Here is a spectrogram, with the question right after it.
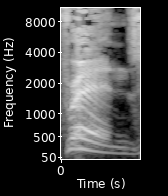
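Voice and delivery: very loud, booming, belted-out voice. Retelling how Hondo would greet everyone on arrival: Hondo Ohnaka voice. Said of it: "and Hondo's like".

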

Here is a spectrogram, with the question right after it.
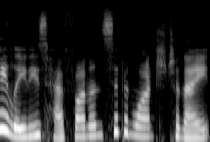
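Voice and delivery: put-on old-school news correspondent voice. Podcast co-host introduced as the correspondent, greeting listeners in an old-school news correspondent voice. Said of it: "I'm picturing like the news correspondent, like the old school news".

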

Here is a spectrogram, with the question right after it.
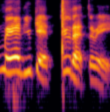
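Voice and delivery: exaggerated, high, loud mock protest.

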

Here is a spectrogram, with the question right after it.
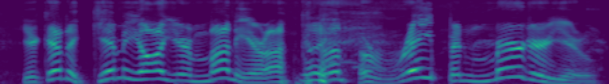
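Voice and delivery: animated, swooping cartoon martian voice. Voicing an imagined man from a mugshot, in a Marvin the Martian-like voice. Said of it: "it's gone on a Marvin the Martian spectrum".

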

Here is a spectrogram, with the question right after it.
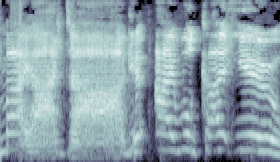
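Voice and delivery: mild battle-cry roar. In a game scene, a character threatens an opponent, roaring. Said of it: "Tess just roars".

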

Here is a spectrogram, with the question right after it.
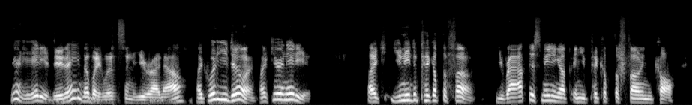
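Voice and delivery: ordinary talk, nothing marked

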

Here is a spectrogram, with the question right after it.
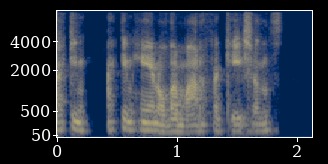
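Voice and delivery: put-on nerdy voice. Quoting the nerdy scroll guy who sounds unlike the warrior scrolls; Steve Urkel voice. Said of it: "he does like a Steve Urkel voice".

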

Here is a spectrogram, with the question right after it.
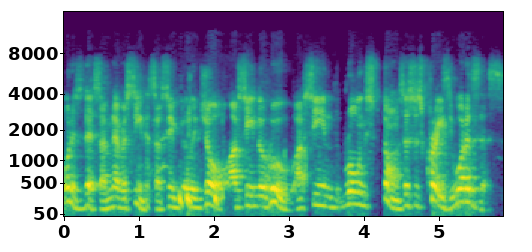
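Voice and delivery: put-on New York accent. Speaker retells longtime ushers leaning in with questions at an esports event, new york accent. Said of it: "in a New York accent saying".

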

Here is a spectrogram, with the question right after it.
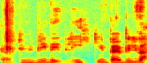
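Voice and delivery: soft, garbled, hard-to-follow mumbled vicar babble. Playing a game with friends, speaker imitates how the villagers talk, like the vicar. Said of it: "They talk a bit like that vicar bloke".

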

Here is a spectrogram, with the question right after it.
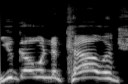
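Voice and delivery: very high-pitched, loud screaming voice. Telling a story about someone's job, imitating a screaming boss. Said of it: "and he's always screaming".

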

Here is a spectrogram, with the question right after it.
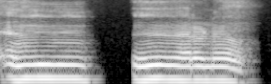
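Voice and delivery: mock unexcited, reluctant delivery. Retelling the other speaker's answer to an offer of food: imitating an unexcited reply. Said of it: "it didn't sound excited".

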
